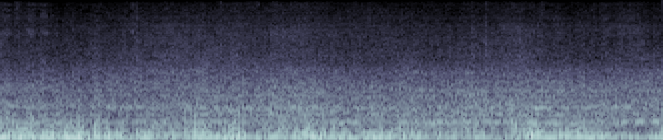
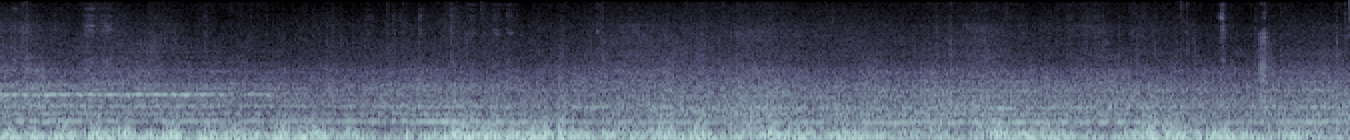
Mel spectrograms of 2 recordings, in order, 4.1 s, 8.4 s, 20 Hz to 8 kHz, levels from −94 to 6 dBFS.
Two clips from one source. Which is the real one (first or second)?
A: second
